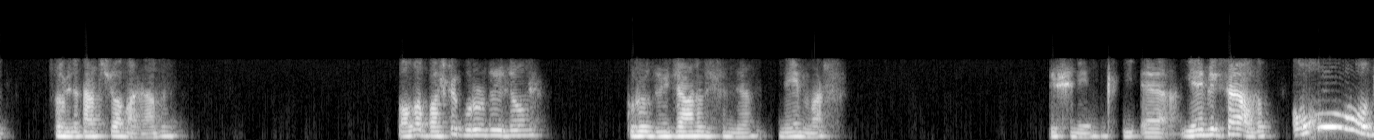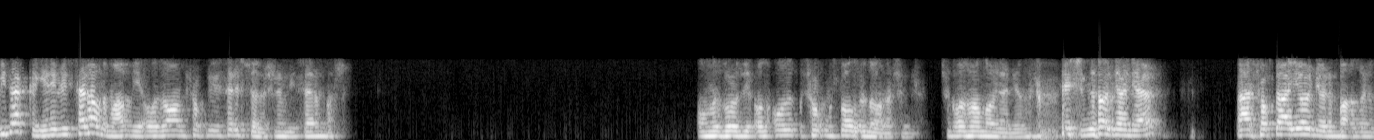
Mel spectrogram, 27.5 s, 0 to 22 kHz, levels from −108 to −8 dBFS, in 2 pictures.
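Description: The whole clip runs through a G.729 codec at 8 kbit/s, and you can plainly hear it. Nothing gets through above 4 kHz, so the speech sounds boxed-in and dull. The encoder rebuilds each 10 ms frame from a vocal tract filter, a pitch predictor and a handful of pulses, and that sparse pulse model gives the voice a slightly rough, synthetic edge.

On top of that there's VoIP packet loss concealed by the speech codec, six times: around 1.75 to 1.81 s, 7.57 to 7.63 s, 13.10 to 13.20 s, 22.28 to 22.38 s, 24.15 to 24.35 s, and 27.19 to 27.30 s. Each time, the decoder lost audio and filled the gap by stretching its last pitch and filter with falling gain. You get a brief buzzy tone or coloured noise that fades. The gaps are mostly 20 to 60 ms, which fits losing one to three 20 ms packets. The one at 24.15 s is the worst, covering about 160 ms, so the concealment drags on longer. After each gap the speech stays weak or a bit mangled for a moment before it recovers.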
